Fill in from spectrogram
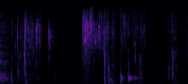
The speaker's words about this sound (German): Wichtig auch, ich merke das auch gerade, das Trinken.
